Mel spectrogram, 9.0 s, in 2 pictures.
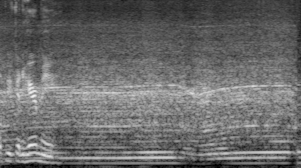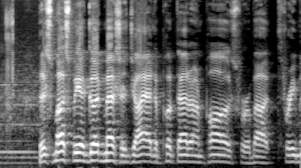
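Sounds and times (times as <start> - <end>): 
blower engine droning: 0.0 - 5.5
speech: 0.1 - 1.0, 5.1 - 9.0.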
